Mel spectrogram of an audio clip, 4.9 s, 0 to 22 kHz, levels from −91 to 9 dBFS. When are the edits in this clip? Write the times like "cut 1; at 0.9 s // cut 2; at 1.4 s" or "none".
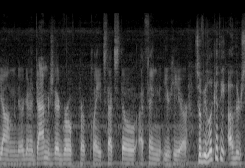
cut 1; at 3.8 s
